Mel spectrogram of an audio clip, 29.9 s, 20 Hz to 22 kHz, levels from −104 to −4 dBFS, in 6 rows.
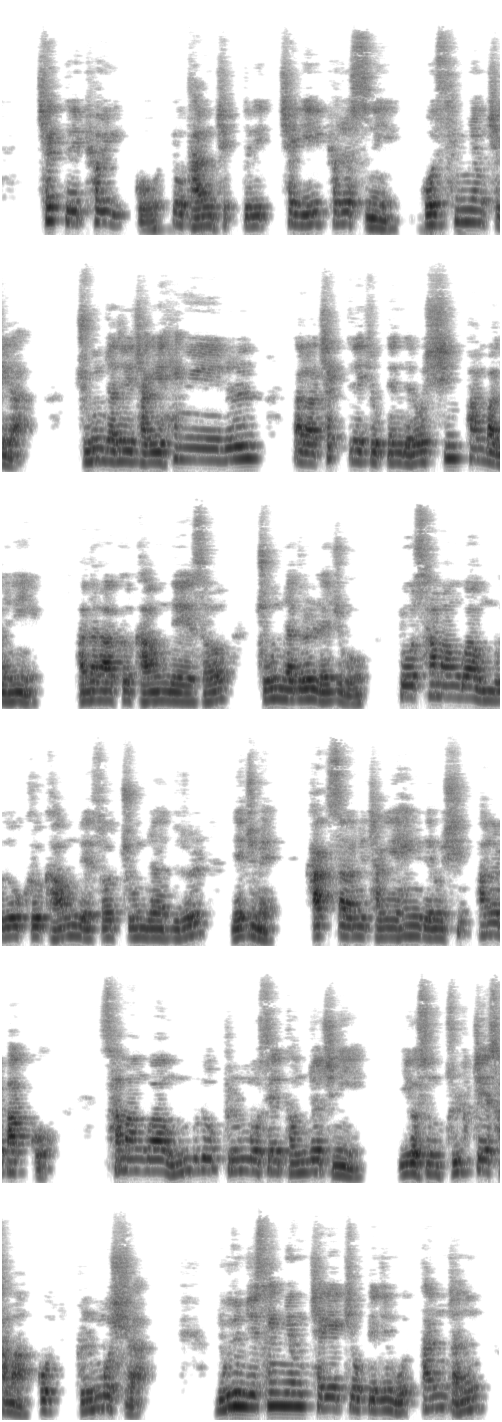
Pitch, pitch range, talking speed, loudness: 145 Hz, 130-165 Hz, 285 characters per minute, -29 LUFS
